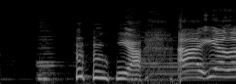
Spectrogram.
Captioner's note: chuckles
